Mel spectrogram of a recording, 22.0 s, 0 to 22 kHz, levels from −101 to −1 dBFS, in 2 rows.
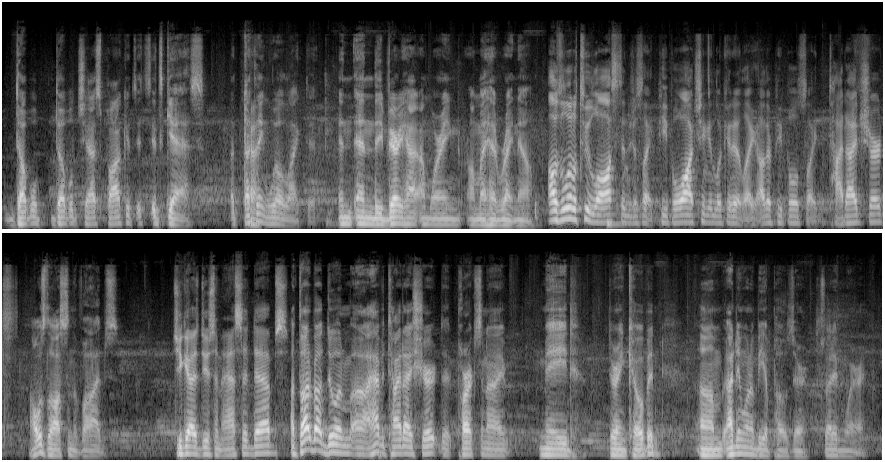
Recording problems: chatter from many people; faint; throughout; 25 dB below the speech

